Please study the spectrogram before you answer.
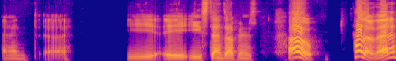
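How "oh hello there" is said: put-on higher, louder, faster young boy's piping voice. As the visitors reach his table, a narrator voices the young lad piping up. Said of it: "the young lad pipes up".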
